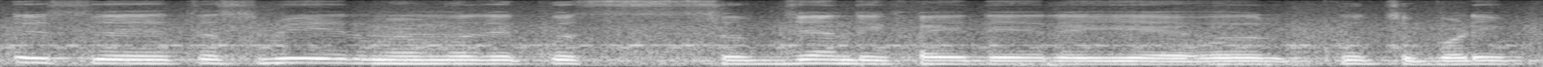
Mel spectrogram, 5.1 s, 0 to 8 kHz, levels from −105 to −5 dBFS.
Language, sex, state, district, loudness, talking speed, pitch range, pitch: Hindi, male, Rajasthan, Bikaner, -11 LUFS, 150 wpm, 140-170 Hz, 155 Hz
